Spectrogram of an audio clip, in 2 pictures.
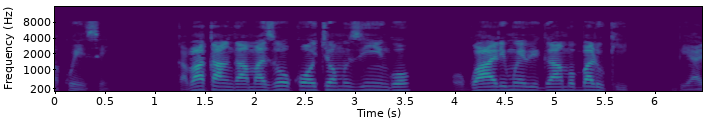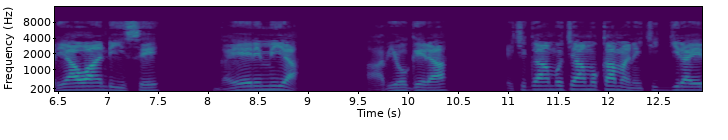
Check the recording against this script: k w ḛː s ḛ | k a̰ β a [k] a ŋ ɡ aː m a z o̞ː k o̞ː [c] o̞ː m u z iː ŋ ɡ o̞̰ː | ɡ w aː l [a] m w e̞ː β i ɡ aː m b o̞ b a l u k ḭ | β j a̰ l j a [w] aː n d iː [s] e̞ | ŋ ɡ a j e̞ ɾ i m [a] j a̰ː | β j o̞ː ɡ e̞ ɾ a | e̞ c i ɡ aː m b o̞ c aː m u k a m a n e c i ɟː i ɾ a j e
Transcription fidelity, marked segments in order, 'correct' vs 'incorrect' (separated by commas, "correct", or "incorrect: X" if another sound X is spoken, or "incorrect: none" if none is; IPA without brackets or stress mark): correct, correct, incorrect: i, correct, correct, incorrect: i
